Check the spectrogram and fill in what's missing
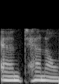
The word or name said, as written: antennal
